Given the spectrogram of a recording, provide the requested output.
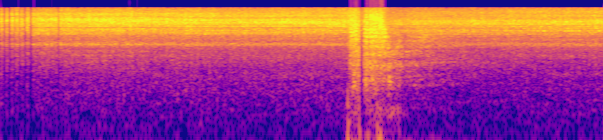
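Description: A rattlesnake's rattle, a steady high dry hiss that runs without a break.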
